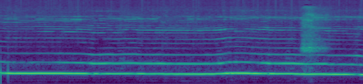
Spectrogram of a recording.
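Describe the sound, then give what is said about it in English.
A person imitates a wolf with one long, loud, sustained howl held at a steady pitch throughout, done as a morning practice. “I started the howling, which is actually my favorite practice now”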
